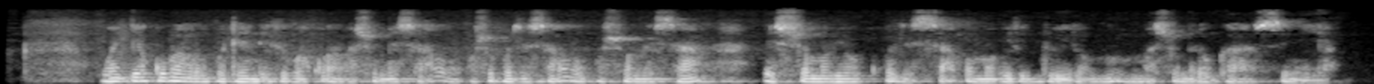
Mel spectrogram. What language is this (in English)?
Ganda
